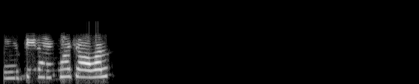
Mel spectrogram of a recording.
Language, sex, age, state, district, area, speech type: Dogri, female, 45-60, Jammu and Kashmir, Samba, rural, conversation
